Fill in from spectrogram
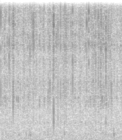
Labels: {"label": "ambient", "recorder": "HydroMoth"}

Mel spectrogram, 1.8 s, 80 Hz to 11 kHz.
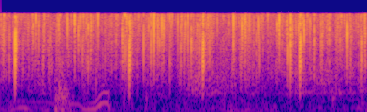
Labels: {"label": "biophony, cascading saw", "recorder": "SoundTrap 600 or HydroMoth"}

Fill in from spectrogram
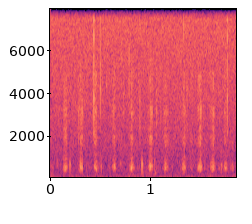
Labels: {"label": "biophony, grazing", "recorder": "SoundTrap 300"}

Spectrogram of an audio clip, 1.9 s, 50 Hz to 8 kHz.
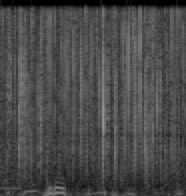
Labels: {"label": "biophony, cascading saw", "recorder": "SoundTrap 600 or HydroMoth"}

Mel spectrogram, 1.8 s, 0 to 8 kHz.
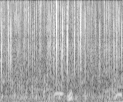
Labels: {"label": "biophony, cascading saw", "recorder": "SoundTrap 600 or HydroMoth"}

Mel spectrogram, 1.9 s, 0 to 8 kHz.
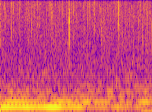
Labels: {"label": "biophony, midshipman", "recorder": "SoundTrap 500"}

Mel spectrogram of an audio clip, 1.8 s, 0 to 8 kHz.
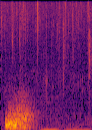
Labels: {"label": "biophony, growl", "recorder": "SoundTrap 500"}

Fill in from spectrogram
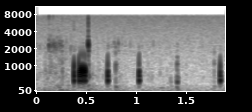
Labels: {"label": "biophony, knock croak", "recorder": "SoundTrap 300"}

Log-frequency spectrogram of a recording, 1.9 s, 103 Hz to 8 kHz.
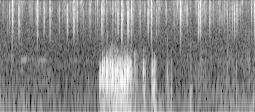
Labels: {"label": "biophony, low growl", "recorder": "SoundTrap 300"}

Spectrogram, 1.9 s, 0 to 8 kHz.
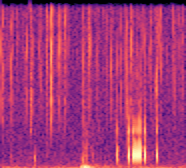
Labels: {"label": "biophony, knock croak", "recorder": "SoundTrap 300"}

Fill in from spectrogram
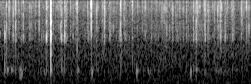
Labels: {"label": "ambient", "recorder": "HydroMoth"}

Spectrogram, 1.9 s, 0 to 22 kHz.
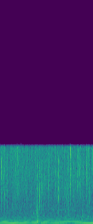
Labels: {"label": "biophony, midshipman", "recorder": "SoundTrap 500"}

